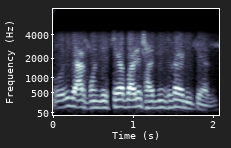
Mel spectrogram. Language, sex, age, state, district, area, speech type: Bengali, male, 30-45, West Bengal, Birbhum, urban, conversation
